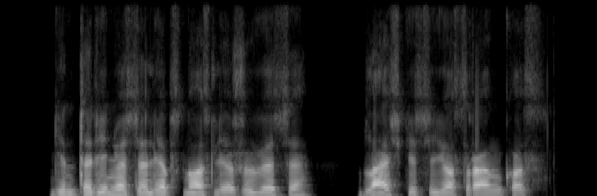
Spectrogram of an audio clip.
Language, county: Lithuanian, Marijampolė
